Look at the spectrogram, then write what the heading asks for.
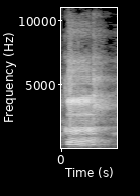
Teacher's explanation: just a part of your root of the tongue touches the upper part of the mouth, Ka, but it does not have much stress on it.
